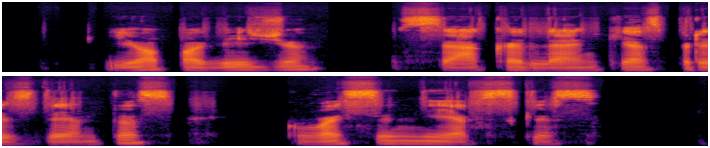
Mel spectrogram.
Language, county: Lithuanian, Panevėžys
